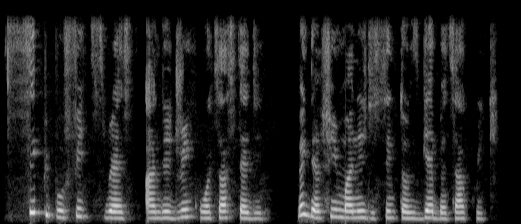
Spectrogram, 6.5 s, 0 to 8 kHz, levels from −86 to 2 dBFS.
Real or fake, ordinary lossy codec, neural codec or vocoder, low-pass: real; none; none; 7.2 kHz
